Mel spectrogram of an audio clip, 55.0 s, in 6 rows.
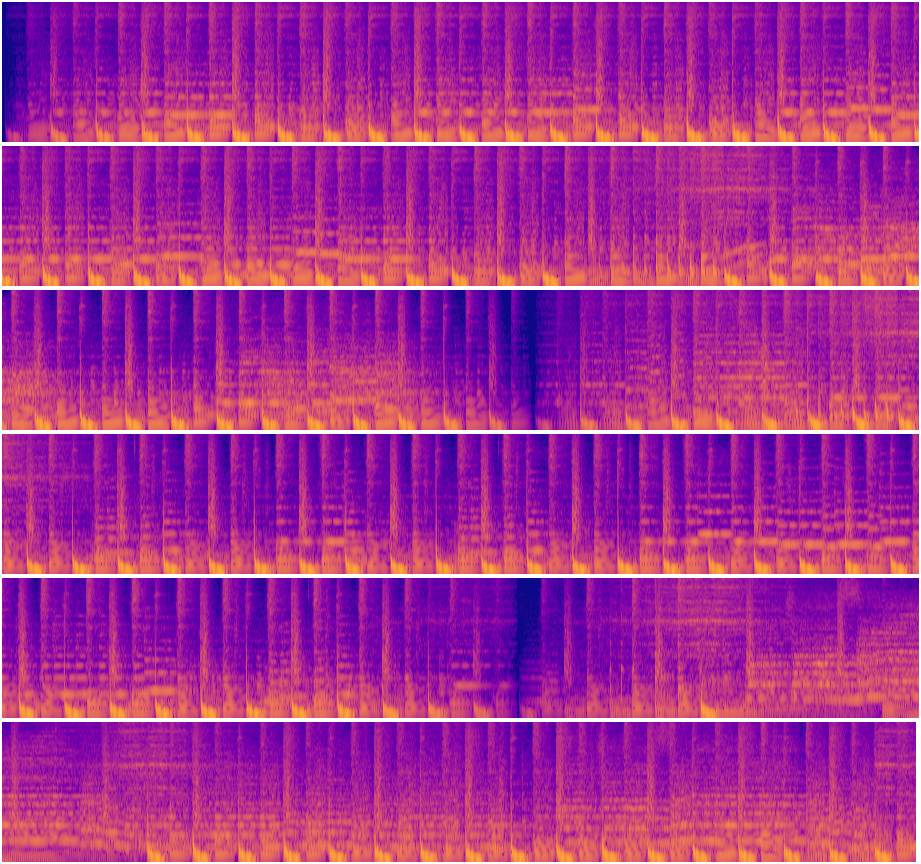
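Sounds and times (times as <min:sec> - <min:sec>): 
group dance music medley: 0:00.0 - 0:54.9.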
